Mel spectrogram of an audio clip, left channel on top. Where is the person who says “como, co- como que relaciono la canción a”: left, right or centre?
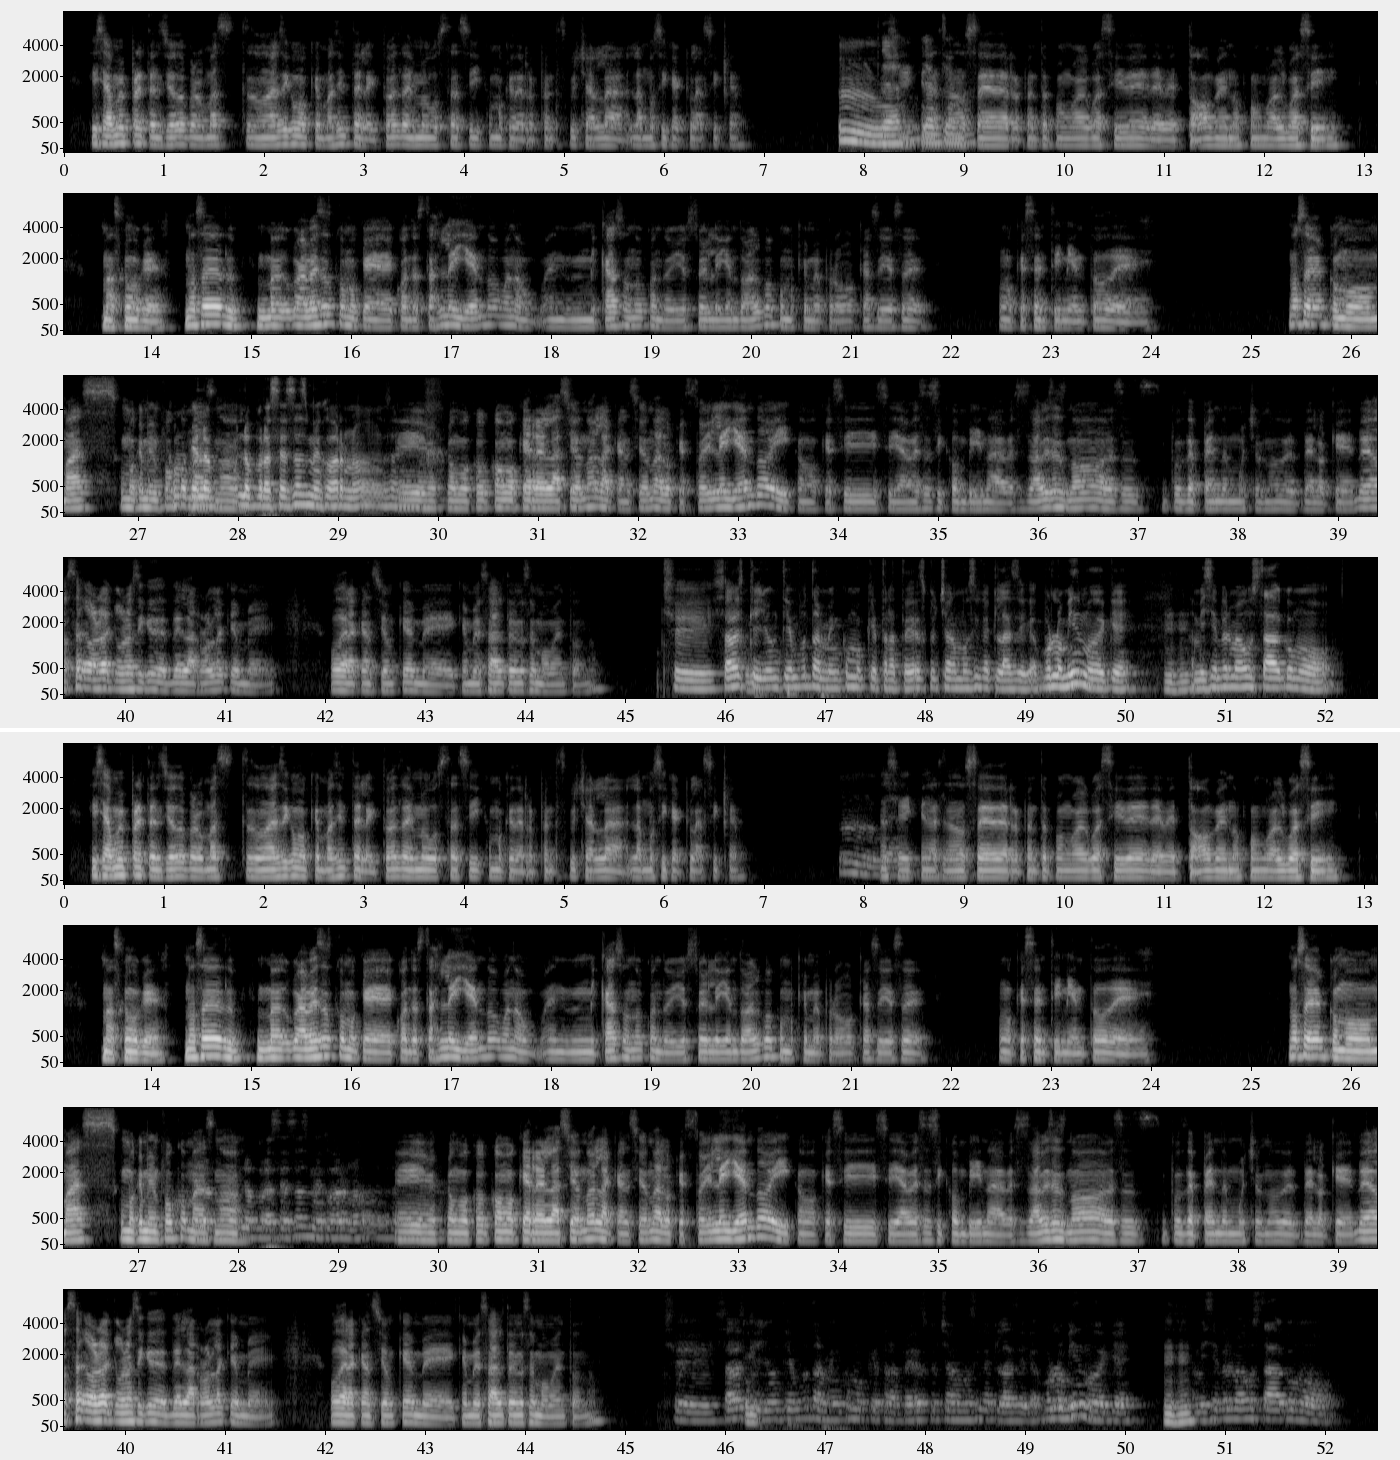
Right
